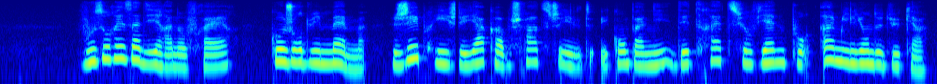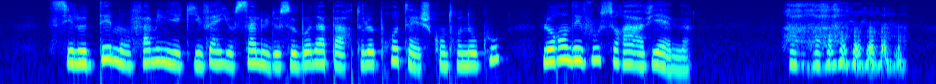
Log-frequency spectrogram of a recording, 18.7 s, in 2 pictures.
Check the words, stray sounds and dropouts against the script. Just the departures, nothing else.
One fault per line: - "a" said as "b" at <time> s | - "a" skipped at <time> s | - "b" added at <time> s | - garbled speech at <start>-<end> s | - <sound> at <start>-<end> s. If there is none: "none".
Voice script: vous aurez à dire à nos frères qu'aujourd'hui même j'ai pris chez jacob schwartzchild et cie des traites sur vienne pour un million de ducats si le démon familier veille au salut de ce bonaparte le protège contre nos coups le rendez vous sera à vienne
- dropout at 4.5-4.6 s
- "qui" added at 11.2 s
- laugh at 17.2-18.5 s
